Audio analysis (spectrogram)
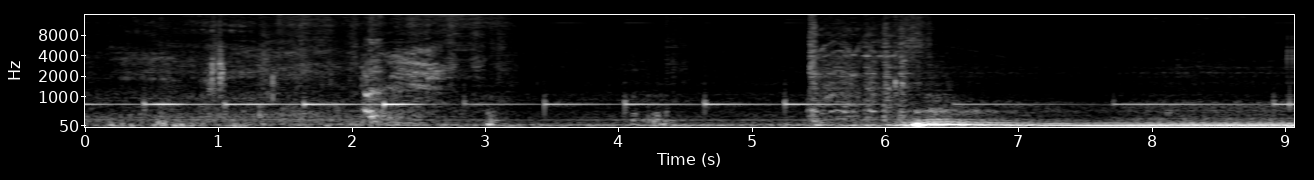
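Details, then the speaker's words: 2014 Corvette Stingray pre-purchase inspection: chime ticking, then V8 fires promptly and settles into steady even idle with no knocks; starts right up and runs well. "it all does start right up run well"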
